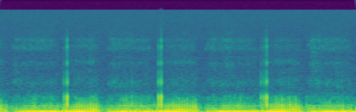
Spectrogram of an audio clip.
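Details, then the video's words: Purring of the domestic cat Manis, captured up close with an ASMR microphone: low, throbbing and continuous, with a soft click-like break near each second where the breath turns over. "ASMR cat purring ❤ Manis die aan het spinnen is"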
